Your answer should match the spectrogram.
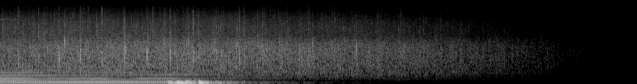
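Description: The band's final held chord of a live acoustic ballad dies away, closing with a low thump just under two seconds in, while audience applause rises over it and then fades out near the end.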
